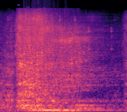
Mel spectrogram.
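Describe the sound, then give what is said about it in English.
The lion of the goddess Mahamaya roars once, a loud, deep, rumbling growl that bursts in abruptly and holds for about a second and a half before trailing off. No one speaks. “The roar of her lion reverberated among the three kingdoms.”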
